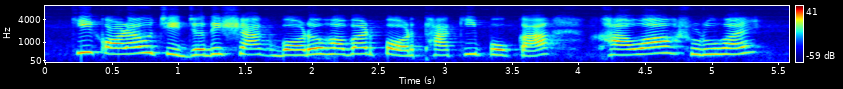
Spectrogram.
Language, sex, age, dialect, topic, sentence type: Bengali, female, 18-24, Rajbangshi, agriculture, question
